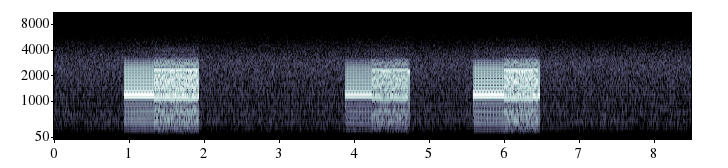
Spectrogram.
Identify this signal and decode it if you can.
Packet radio (AX.25, as in APRS), 1200 baud, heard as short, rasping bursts.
